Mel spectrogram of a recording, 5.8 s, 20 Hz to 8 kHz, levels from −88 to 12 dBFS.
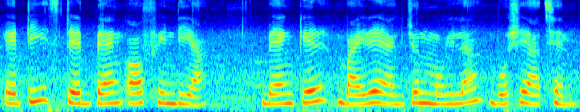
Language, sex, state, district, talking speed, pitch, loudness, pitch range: Bengali, female, West Bengal, Cooch Behar, 125 wpm, 270 Hz, -16 LUFS, 255-290 Hz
